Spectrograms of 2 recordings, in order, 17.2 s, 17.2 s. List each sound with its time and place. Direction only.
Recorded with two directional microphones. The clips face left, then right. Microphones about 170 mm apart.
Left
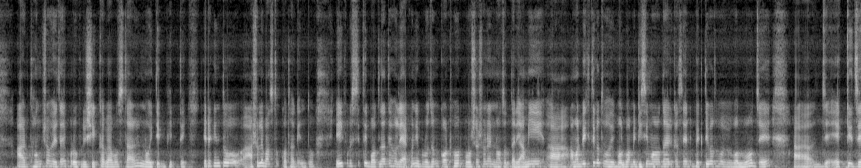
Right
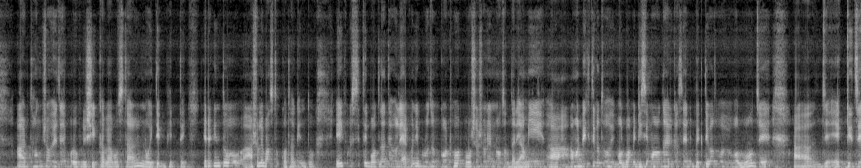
0.3 s a man's voice: 55° left (ahead or behind)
